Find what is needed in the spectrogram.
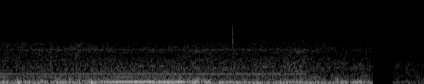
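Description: Steady low outdoor rumble with a low hum. It cuts off suddenly near the end.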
